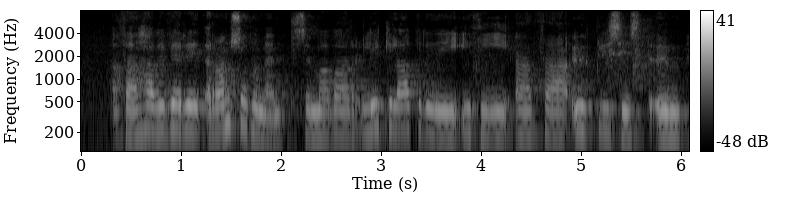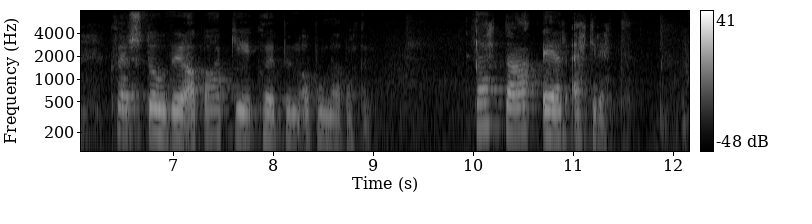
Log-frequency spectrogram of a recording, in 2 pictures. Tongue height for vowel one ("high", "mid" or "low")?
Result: low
